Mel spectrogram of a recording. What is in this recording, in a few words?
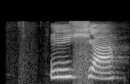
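"yǔ sǎn", Mandarin Chinese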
